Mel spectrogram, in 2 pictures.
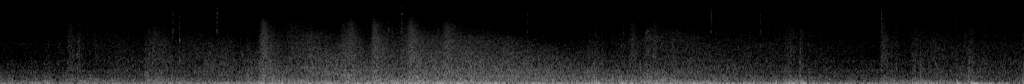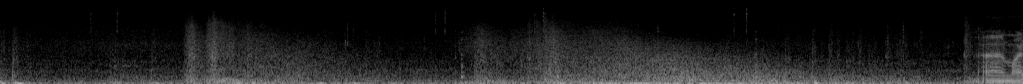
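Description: Warship gunfire in Ultimate Admiral Dreadnoughts during a British 1900 campaign battle: deep, rolling naval cannon booms and long rumbling decays over steady wind and sea noise, with heavier blasts around the middle and near the end.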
